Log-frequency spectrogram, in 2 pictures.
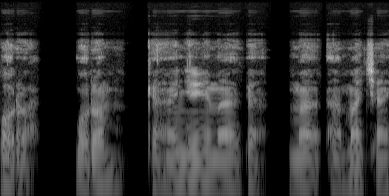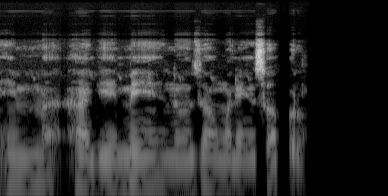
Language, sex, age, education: Igbo, male, 15-29, tertiary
